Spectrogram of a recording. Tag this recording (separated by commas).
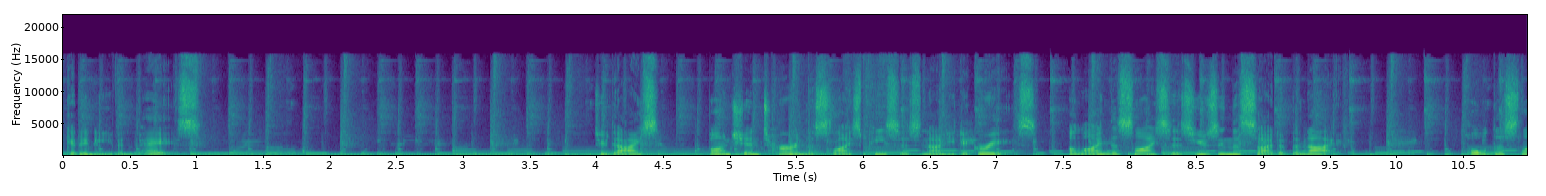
Music, Speech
